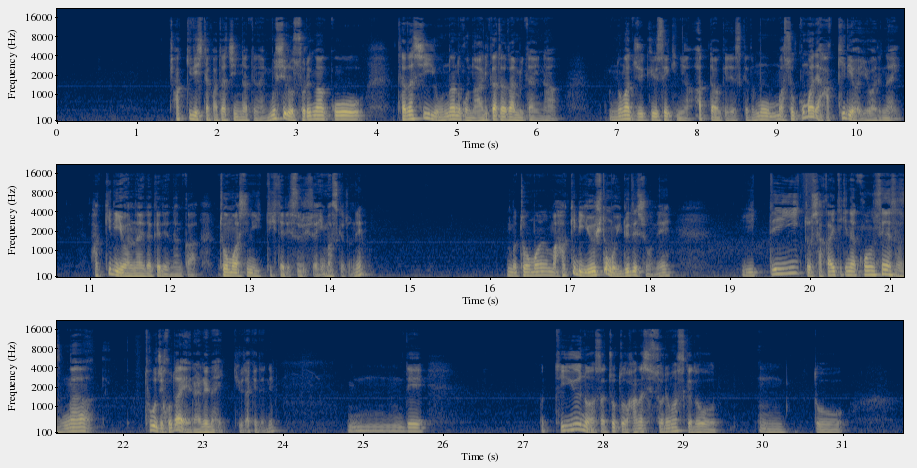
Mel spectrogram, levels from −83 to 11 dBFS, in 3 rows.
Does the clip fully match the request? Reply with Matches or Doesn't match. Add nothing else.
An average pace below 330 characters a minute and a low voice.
Doesn't match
